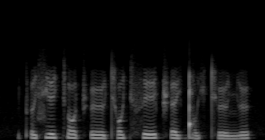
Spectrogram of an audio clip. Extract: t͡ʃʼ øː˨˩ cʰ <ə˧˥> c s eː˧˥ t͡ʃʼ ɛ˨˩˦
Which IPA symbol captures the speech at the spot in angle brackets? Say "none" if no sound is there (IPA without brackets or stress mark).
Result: ɔ˧˥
